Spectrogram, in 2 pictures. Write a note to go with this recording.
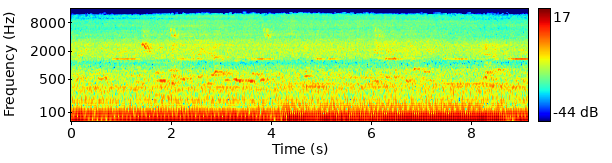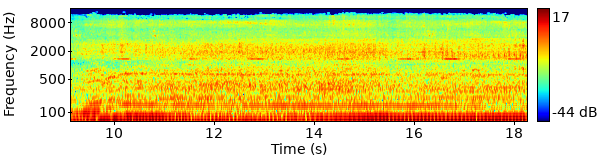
Lidl construction site, Easter Road, 19th June 2018, recorded from my bedroom window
